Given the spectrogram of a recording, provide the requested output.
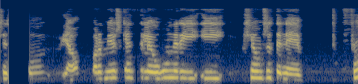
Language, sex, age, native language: Icelandic, male, 14, Icelandic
